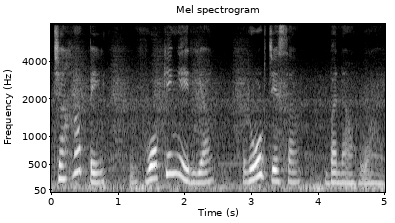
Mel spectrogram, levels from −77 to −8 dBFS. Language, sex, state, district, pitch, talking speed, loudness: Hindi, female, Madhya Pradesh, Dhar, 180 Hz, 105 wpm, -19 LUFS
